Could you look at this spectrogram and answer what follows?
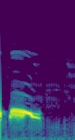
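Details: Spotted dove decoy for wild doves gives a single long, mellow coo that starts strongly and slides slowly downward before fading.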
